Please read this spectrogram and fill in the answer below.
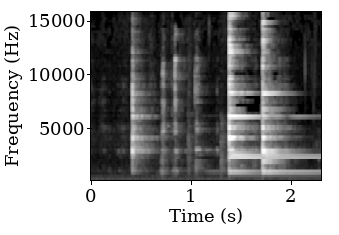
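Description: A small copper-coloured metal cowbell rung twice in quick succession, the clapper striking and the bell ringing on after the second strike. A lighter metal clink comes about half a second in.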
